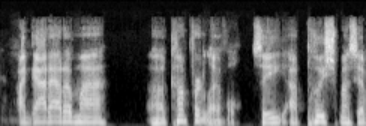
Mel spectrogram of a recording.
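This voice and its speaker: Recorded dry and close with no echo and a silent background, a man talks at a moderate pace with a Southern US accent, his voice somewhat breathy. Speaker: business coach. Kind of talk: podcast interview. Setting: podcast. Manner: animated.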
